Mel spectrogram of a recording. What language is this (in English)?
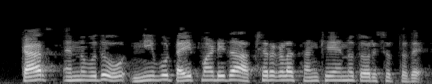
Kannada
